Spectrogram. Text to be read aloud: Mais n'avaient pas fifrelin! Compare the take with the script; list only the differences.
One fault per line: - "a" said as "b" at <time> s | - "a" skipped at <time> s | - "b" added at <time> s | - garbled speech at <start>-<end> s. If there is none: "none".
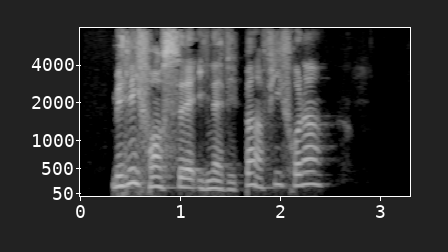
- "les Français ils" added at 0.4 s
- "un" added at 1.7 s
